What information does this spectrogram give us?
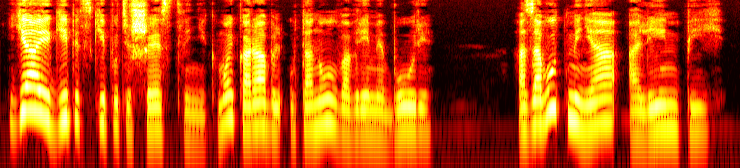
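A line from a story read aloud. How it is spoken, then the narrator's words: Plain. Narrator (Russian): ответил я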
